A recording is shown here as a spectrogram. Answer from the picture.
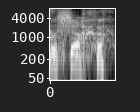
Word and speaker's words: Muscle Shoals: So from, if I say it wrong, Muscle Shoals, is that how it's pronounced? Muscle Shoals.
